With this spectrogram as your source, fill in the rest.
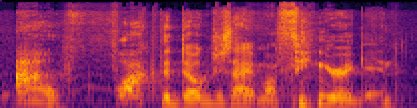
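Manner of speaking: high-pitched real ouch, half laughing; startled high complaint breaking into a laugh; pained yelp. Real, not acted. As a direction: yelp as if just nipped. Teller is bitten by the dog.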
